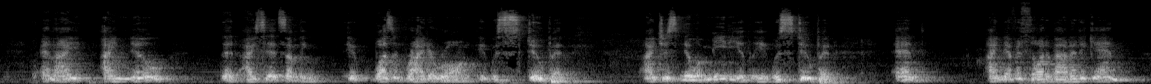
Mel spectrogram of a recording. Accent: New York, United States; also born or lived in Florida; I was born in Florida and lived there till I was 8. Thank God my parents got divorced and we moved to New York.

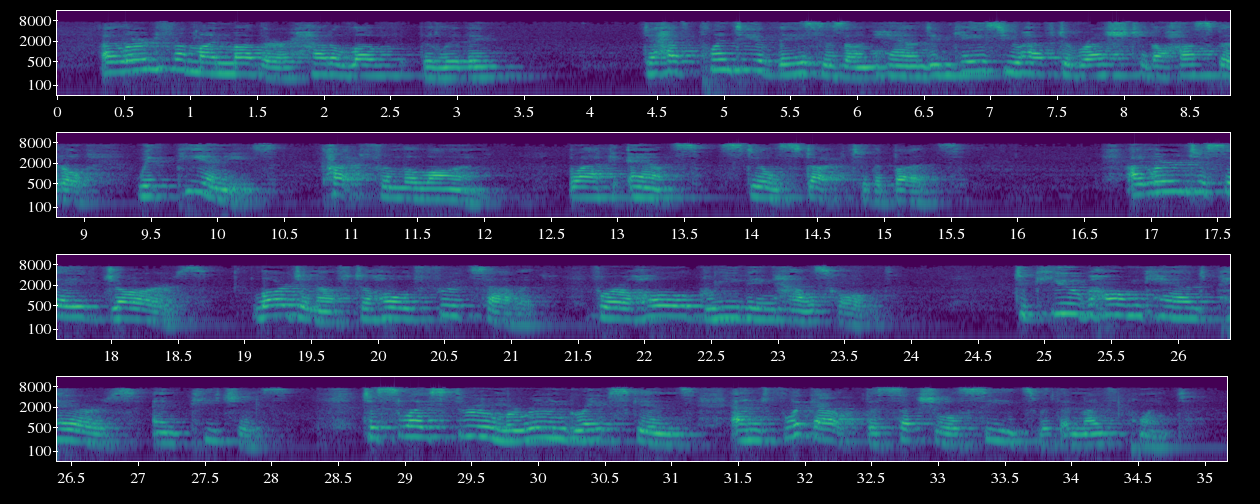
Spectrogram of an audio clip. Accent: Pennsylvania, United States; my parents and my own childhoods growing up in Amish and Mennonite communities in central Pennsylvania.

